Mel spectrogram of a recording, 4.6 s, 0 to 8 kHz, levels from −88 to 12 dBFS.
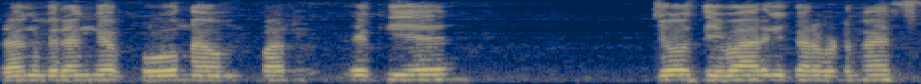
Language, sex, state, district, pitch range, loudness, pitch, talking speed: Hindi, male, Uttar Pradesh, Budaun, 160-170 Hz, -17 LUFS, 165 Hz, 130 wpm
